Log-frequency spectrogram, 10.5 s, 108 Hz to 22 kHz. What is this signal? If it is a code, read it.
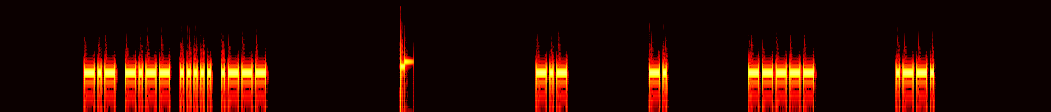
Morse code, heard as a keyed tone, about 36 wpm, spaced as for 15 wpm, 700 Hz. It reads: KY5J KN0P
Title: USA Call Signs - 4 Characters - 8x Character Spacing - 35wpm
